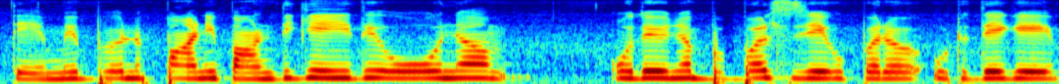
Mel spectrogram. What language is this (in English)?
Dogri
